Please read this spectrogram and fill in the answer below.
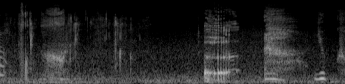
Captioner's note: belches; scoffs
